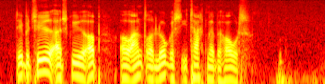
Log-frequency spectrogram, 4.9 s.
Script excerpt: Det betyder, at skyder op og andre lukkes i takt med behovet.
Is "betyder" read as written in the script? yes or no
yes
